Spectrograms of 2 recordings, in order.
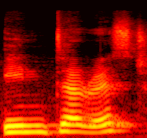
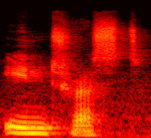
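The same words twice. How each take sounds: First: The middle vowel is pronounced, giving three syllables. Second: The middle vowel is dropped, giving two syllables.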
